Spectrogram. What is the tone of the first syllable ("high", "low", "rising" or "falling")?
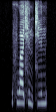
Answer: high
